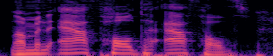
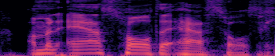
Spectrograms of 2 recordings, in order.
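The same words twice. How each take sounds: First: Asshole and assholes said with th for s, athhole; lisp. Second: Said in the usual way. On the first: Shown as a demonstration. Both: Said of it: "Apparently developed a lisp as well".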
